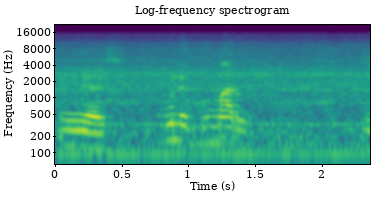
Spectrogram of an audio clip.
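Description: A man talking in short phrases over a steady low mechanical hum.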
